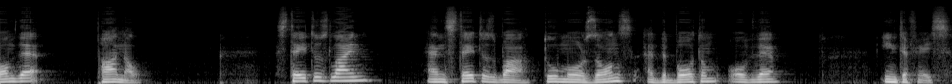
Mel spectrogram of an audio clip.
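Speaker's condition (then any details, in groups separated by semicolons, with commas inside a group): No condition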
